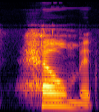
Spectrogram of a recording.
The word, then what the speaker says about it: helmet: very short planet helmet helmet we do say the l there cafe cafe brochure brochure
